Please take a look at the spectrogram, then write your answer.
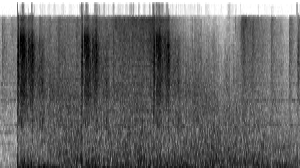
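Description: Heavy missile bombardment in the Ukraine war, a dense, continuous roar of blasts and rumbling booms that kicks in abruptly and stays loud, with repeated surges of explosive bursts and no speech.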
